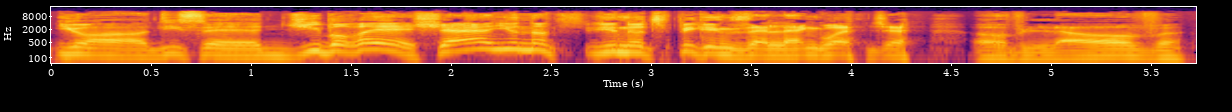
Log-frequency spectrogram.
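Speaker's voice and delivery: lightly mocking French accent, slowed; put-on French accent, unhurried; fake French. Telling the homeless guy off in a light fake French accent. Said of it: "play pretend French".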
